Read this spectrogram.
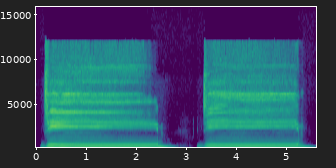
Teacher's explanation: জিম অক্ষরটা উচ্চারণ করব জিহ্বার মধ্যখান, তার বরাবর উপরে তালুর সাথে লাগিয়ে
